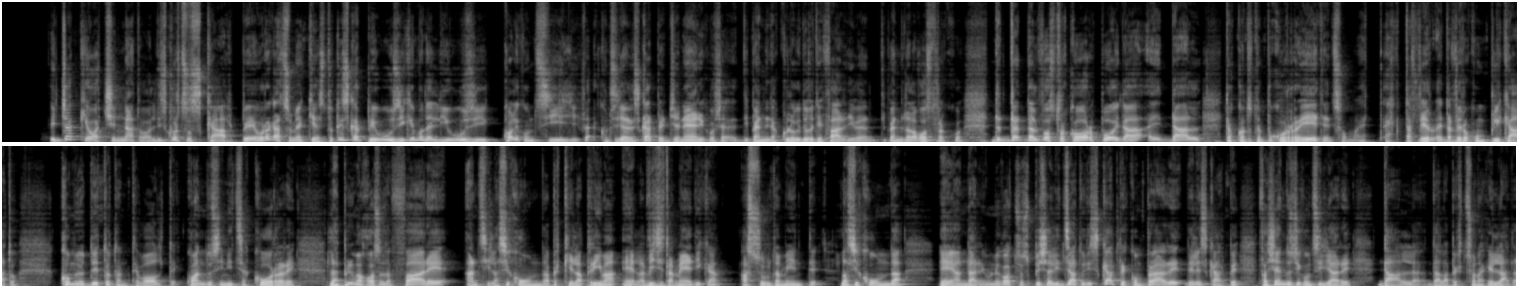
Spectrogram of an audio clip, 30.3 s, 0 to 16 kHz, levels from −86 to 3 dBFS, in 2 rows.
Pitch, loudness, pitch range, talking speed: 130 Hz, -18 LUFS, 115-145 Hz, 205 wpm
